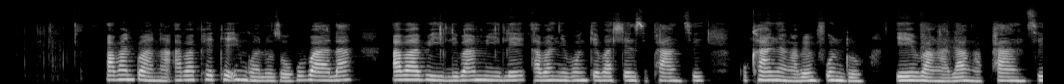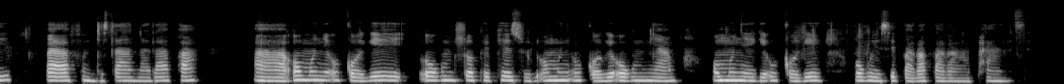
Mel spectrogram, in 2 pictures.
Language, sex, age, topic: North Ndebele, male, 25-35, education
